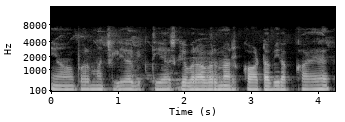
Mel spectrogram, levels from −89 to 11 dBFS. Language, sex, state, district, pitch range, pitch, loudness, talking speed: Hindi, male, Uttar Pradesh, Shamli, 125-130 Hz, 125 Hz, -20 LUFS, 155 wpm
